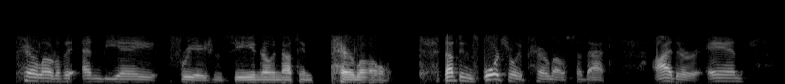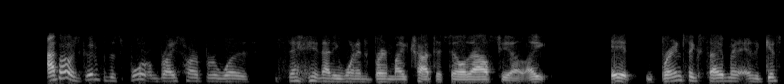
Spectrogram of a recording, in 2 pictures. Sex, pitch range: male, 120-155 Hz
